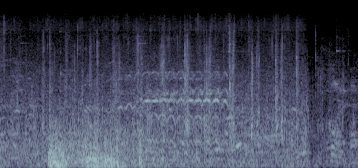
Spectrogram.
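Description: Horse hooves clip-clopping on a street, with a wavering horse whinny in the middle.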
